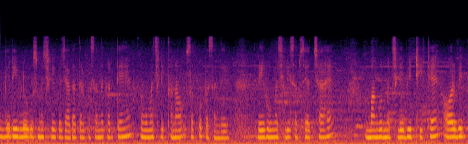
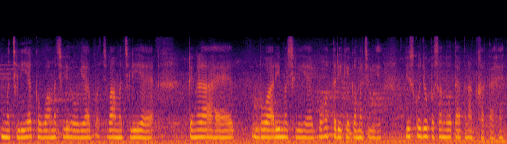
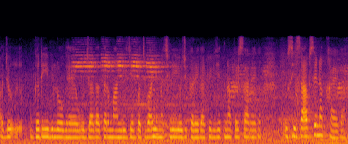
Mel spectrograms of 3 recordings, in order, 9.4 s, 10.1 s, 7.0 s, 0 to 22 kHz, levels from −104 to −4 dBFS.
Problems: constant background noise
